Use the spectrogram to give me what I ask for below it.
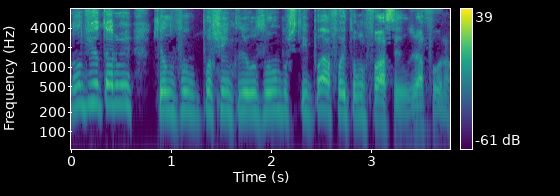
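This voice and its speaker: In a European Portuguese accent, a man with a dark, mellow tone talks at a fairly quick pace with very wide pitch swings. The recording is very clean with a silent background and a dry, close sound with no echo. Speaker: football fan. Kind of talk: casual chat.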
